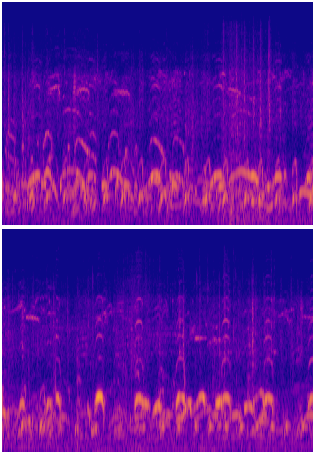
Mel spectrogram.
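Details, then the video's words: A flock of tiger Bashiraj pigeons in a loft in Bagmara, Rajshahi, Bangladesh, heard cooing together. Many overlapping throaty coos form a dense chorus, mixed with scattered clicks and flapping or handling noises. "টাইগার বাশিরাজ কোকা"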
